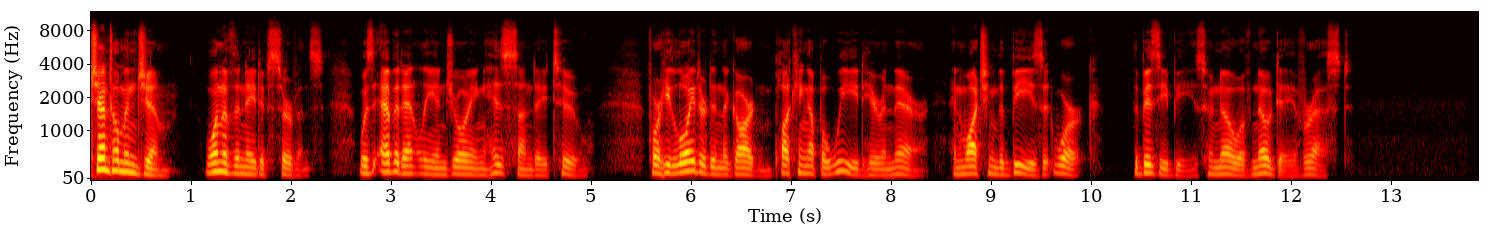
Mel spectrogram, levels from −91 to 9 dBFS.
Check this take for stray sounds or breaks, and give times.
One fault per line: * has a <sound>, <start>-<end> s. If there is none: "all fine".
all fine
